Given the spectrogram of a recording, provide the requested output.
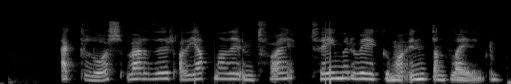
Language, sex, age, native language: Icelandic, female, 18-19, Icelandic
